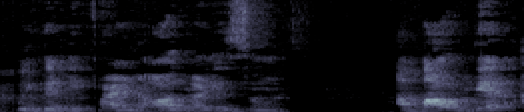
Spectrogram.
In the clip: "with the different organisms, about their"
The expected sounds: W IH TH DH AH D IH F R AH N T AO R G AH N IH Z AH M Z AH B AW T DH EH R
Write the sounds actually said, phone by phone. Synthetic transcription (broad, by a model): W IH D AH D IH F R AH N T AO R G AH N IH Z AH M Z AH B AW T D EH R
